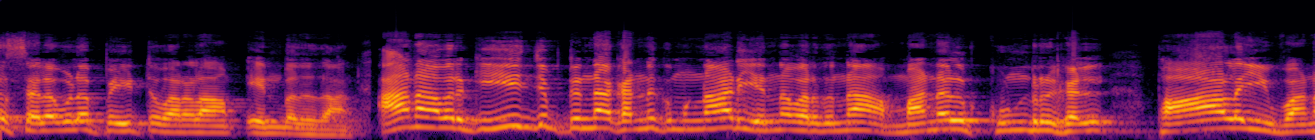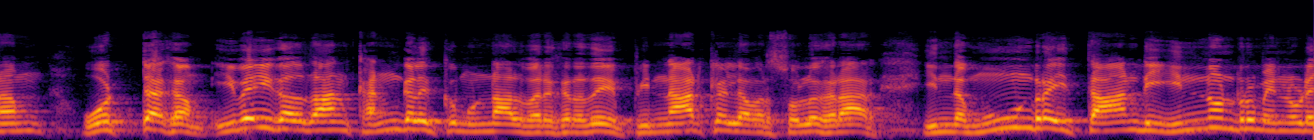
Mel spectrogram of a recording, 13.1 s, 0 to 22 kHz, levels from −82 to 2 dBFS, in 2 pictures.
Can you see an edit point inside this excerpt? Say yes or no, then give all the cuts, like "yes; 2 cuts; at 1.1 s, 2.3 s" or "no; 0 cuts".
no; 0 cuts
